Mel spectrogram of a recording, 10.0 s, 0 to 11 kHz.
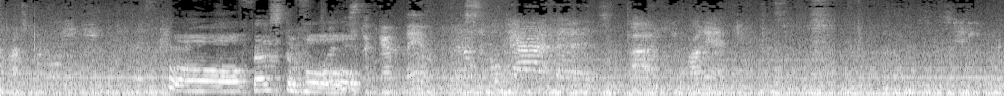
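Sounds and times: voice: 0.0 - 7.6, 9.4 - 10.0.

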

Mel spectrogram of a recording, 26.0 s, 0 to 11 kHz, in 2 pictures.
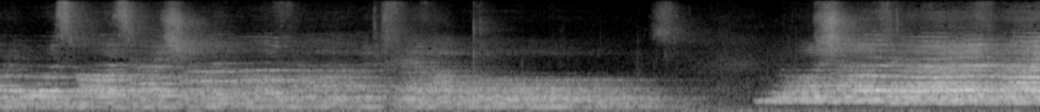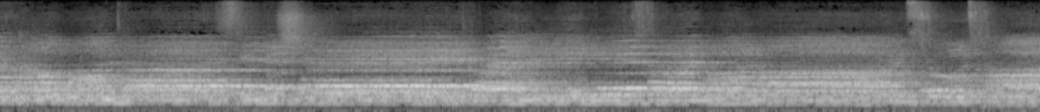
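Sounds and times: choir singing held chords: 0.0 - 8.4, 9.4 - 26.0.

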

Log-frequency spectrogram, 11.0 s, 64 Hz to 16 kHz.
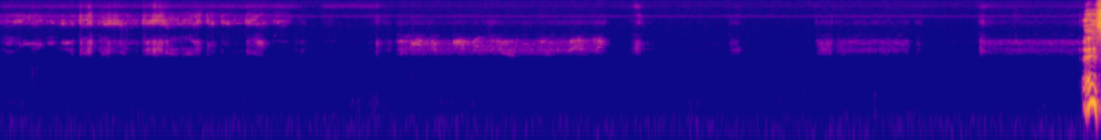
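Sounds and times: faint tinny radio broadcast: 0.0 - 11.0.

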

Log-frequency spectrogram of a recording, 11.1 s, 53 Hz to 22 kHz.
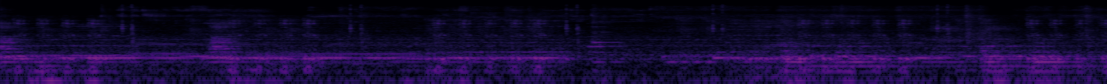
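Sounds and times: slot machine music: 0.0 - 11.0.

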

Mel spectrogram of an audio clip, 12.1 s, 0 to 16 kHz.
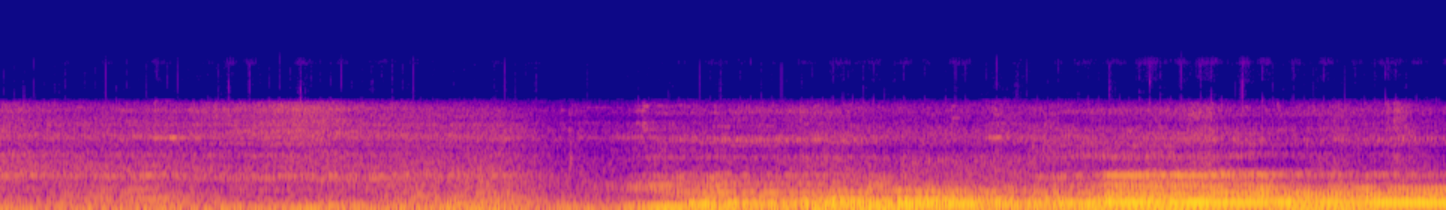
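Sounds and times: dog growling deeply: 5.2 - 12.0.

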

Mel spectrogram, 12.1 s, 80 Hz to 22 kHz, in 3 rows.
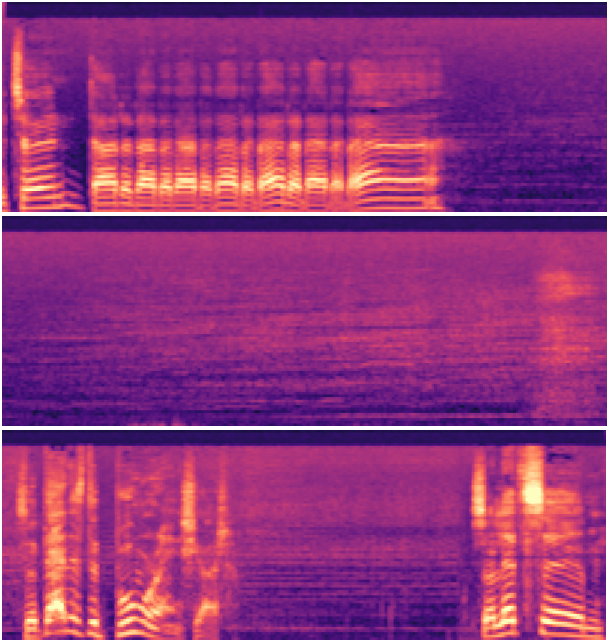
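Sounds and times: drone propellers buzzing: 1.6 - 12.0
wind rumble on microphone: 4.9 - 5.4.

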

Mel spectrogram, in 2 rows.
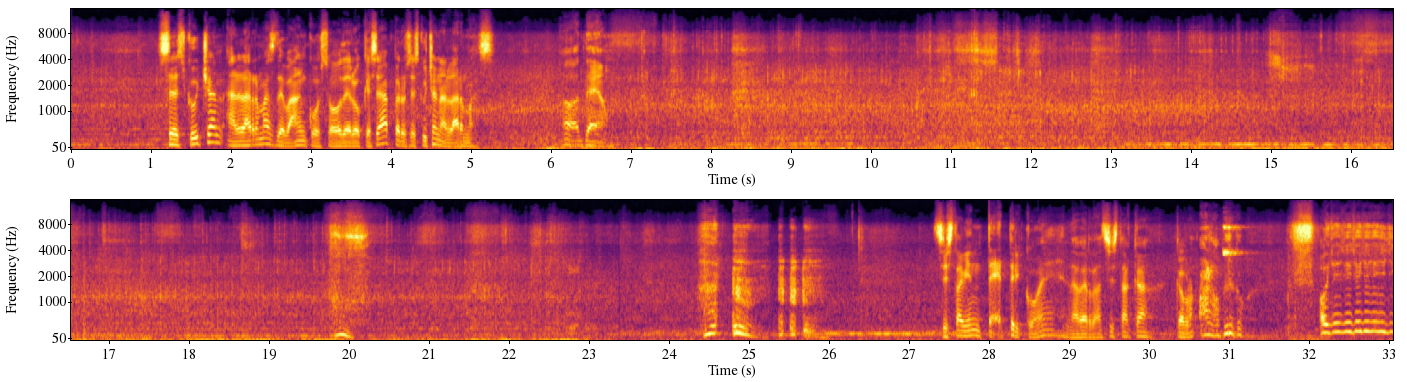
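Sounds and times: bike tyres rolling on pavement: 0.0 - 33.0
bike clicks and rattles: 2.6 - 25.0
falling squeal: 30.7 - 31.4.

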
